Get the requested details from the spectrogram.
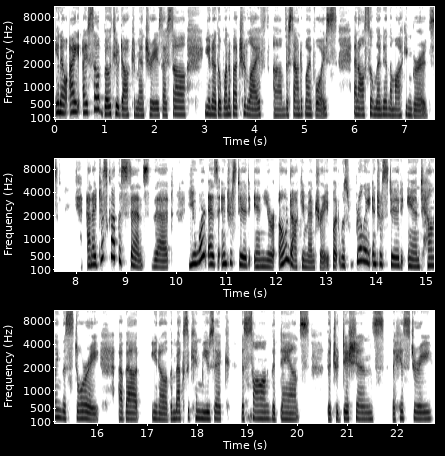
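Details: Adult woman speaking; typical speech.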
